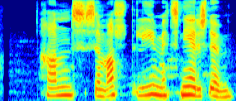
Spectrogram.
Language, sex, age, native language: Icelandic, female, 15, Icelandic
